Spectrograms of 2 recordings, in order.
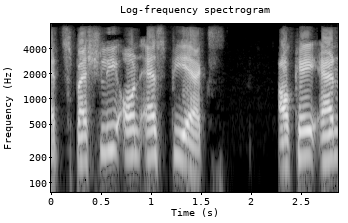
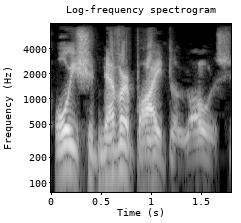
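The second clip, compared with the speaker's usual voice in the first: lower, dismissive parody of a smug guru; mocking rival gurus; 10 semitones lower than usual. Trader parodies what other services teach, low and mocking. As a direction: mimic their advice with scorn. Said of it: "They say".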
